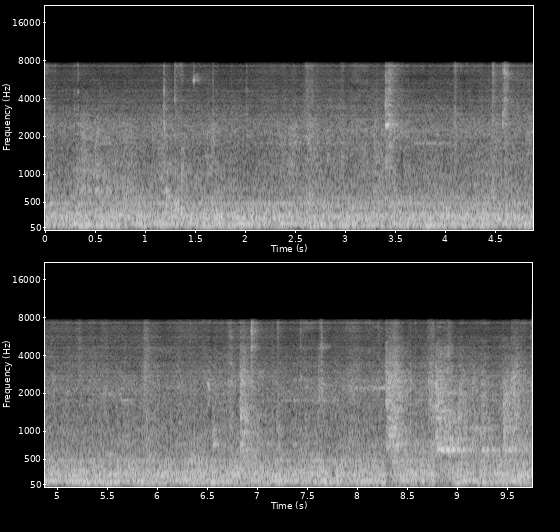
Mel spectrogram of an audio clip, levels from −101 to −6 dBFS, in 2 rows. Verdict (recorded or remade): remade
